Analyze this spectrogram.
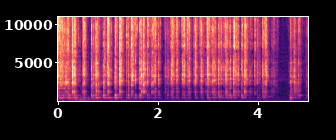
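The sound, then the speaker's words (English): Keys rattle and jangle inside a noisy toy: a fast, continuous stream of bright metallic clinks for about four seconds, a brief pause, then one last clatter. No one speaks. “I'm going to put the keys in here.”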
